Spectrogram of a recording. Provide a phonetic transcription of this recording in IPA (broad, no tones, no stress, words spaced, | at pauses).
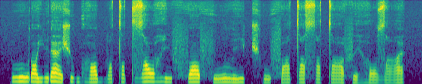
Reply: luɾɒ jiɾæʃu ɡʱɒ bɒtˤutˤzˤoɦi fɒ fu li t͡ʃʰufætˤisˤi tˤife ɦozˤæ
